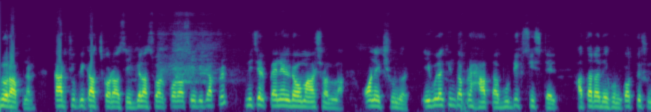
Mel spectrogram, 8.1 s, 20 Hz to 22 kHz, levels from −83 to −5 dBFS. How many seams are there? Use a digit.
0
